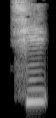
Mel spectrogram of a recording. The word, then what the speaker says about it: 期: This word is pronounced as follow. 七.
